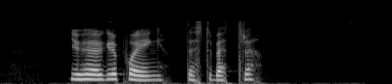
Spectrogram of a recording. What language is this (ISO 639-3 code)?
swe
